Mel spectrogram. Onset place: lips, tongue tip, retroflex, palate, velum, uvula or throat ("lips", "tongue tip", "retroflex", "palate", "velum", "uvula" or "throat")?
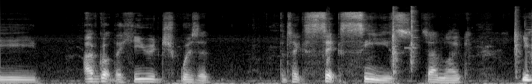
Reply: lips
